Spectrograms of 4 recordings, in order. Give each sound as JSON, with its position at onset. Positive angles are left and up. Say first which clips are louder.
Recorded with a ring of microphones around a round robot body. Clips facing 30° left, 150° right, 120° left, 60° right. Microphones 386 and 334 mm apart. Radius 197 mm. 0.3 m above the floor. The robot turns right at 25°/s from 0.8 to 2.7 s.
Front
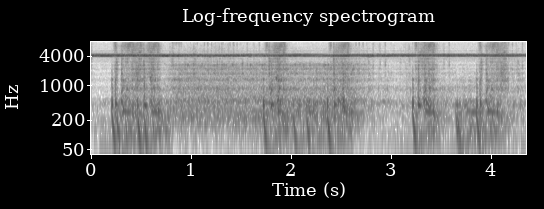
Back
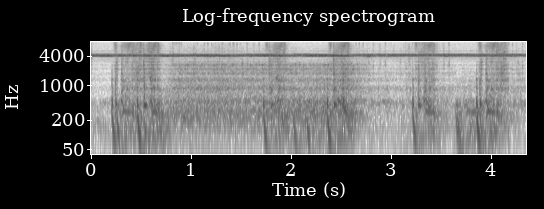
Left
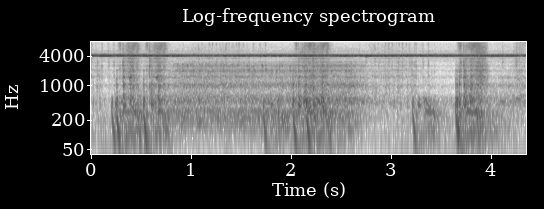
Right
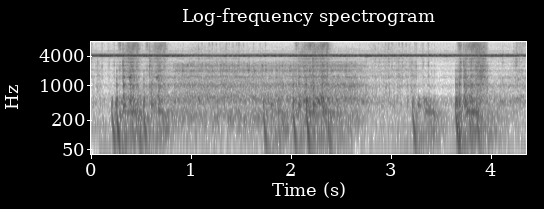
{"t": 0.0, "sound": "an insect", "louder": "front 1 dB, right 1 dB", "azimuth_deg": 80, "distance_m": 2.0}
